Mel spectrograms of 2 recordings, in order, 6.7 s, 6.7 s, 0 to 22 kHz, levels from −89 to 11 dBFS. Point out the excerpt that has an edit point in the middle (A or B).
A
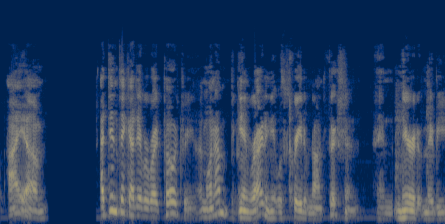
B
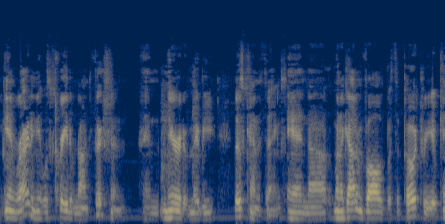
B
